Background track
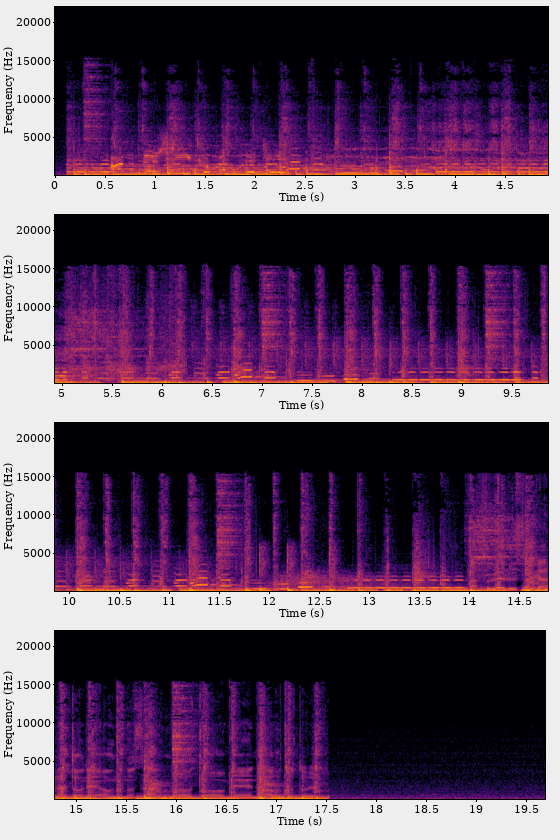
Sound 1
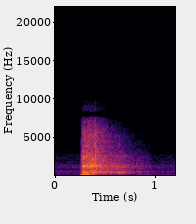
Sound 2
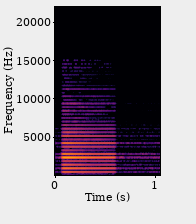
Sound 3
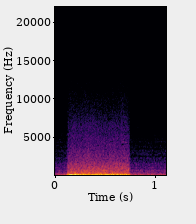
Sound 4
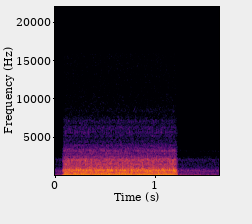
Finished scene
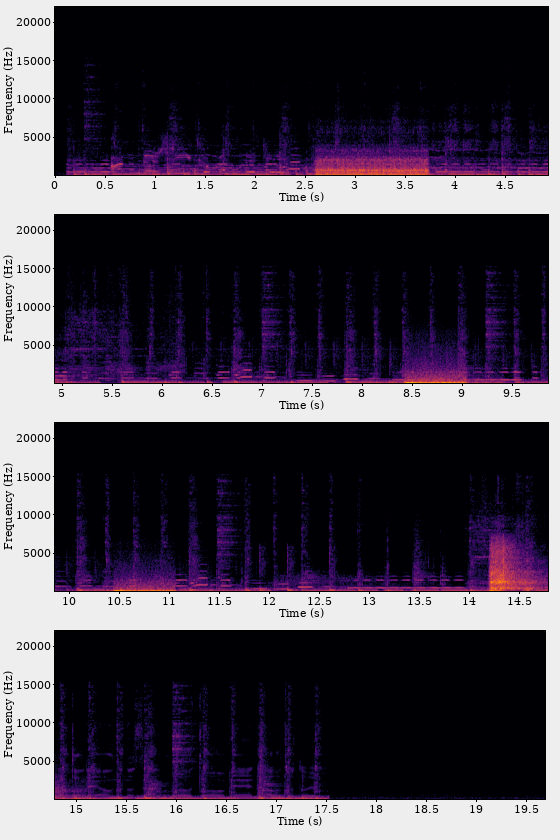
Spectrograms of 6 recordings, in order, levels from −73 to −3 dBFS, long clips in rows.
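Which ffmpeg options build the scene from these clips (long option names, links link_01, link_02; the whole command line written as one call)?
ffmpeg -i bed.wav -i cue0.wav -i cue1.wav -i cue2.wav -i cue3.wav -filter_complex "[3:a]asplit=2[link_01][link_02];[0:a]volume=-17dB[link_03];[4:a]atrim=end=1.64,asetpts=PTS-STARTPTS,volume=-6dB,afade=type=in:duration=0.004:curve=hsin,afade=type=out:start_time=1.636:duration=0.004:curve=hsin,adelay=2520[link_04];[link_01]atrim=end=1.11,asetpts=PTS-STARTPTS,volume=-7dB,afade=type=in:duration=0.004:curve=hsin,afade=type=out:start_time=1.106:duration=0.004:curve=hsin,adelay=8300[link_05];[link_02]atrim=end=1.11,asetpts=PTS-STARTPTS,volume=-10.5dB,afade=type=in:duration=0.004:curve=hsin,afade=type=out:start_time=1.106:duration=0.004:curve=hsin,adelay=10320[link_06];[1:a]atrim=end=1.2,asetpts=PTS-STARTPTS,volume=-1dB,afade=type=in:duration=0.05,afade=type=out:start_time=1.15:duration=0.05,adelay=13940[link_07];[link_03][link_04][link_05][link_06][link_07]amix=inputs=5:normalize=0" out.wav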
